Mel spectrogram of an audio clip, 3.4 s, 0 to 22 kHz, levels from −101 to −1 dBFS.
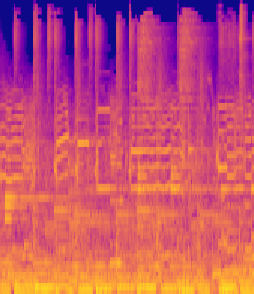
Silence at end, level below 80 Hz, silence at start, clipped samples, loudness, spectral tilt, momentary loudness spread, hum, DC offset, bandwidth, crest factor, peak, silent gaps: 0 s; -20 dBFS; 0 s; under 0.1%; -15 LUFS; -5.5 dB/octave; 2 LU; none; under 0.1%; over 20 kHz; 12 dB; -2 dBFS; none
